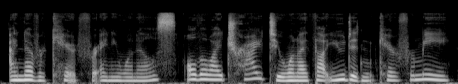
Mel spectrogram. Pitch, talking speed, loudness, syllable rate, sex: 195 Hz, 225 wpm, -18 LUFS, 5.6 syllables/s, female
